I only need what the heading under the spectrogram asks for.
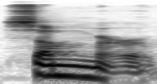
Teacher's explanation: stressed some of the word summer is divided into two syllables the first syllable is the one that's stressed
